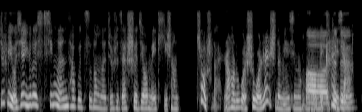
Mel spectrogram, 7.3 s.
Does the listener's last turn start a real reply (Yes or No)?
Yes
